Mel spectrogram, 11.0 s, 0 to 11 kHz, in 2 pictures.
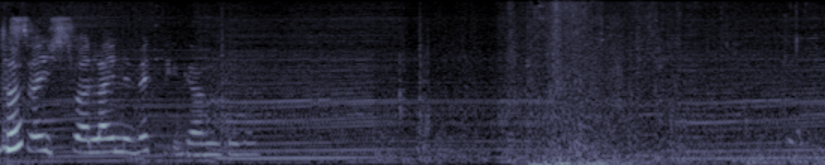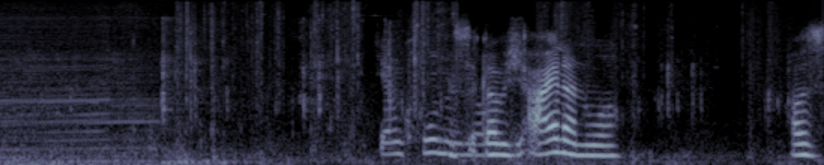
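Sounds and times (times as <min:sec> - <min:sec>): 
speech: 0:00.0 - 0:01.9, 0:08.0 - 0:09.8, 0:10.8 - 0:10.9
video game motorcycle engine revving: 0:00.0 - 0:07.0.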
